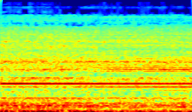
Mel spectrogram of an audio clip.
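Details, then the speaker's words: Furnace calling for heat after the panel is back on: a steady low rumble with an even mid-pitched hum comes up and holds without knocks or scraping as the blower starts normally, before the igniter click. "so to my understanding the lower turns on and then the uh circuit board is going to send the signal you're going to hear another click to turn on the igniter"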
